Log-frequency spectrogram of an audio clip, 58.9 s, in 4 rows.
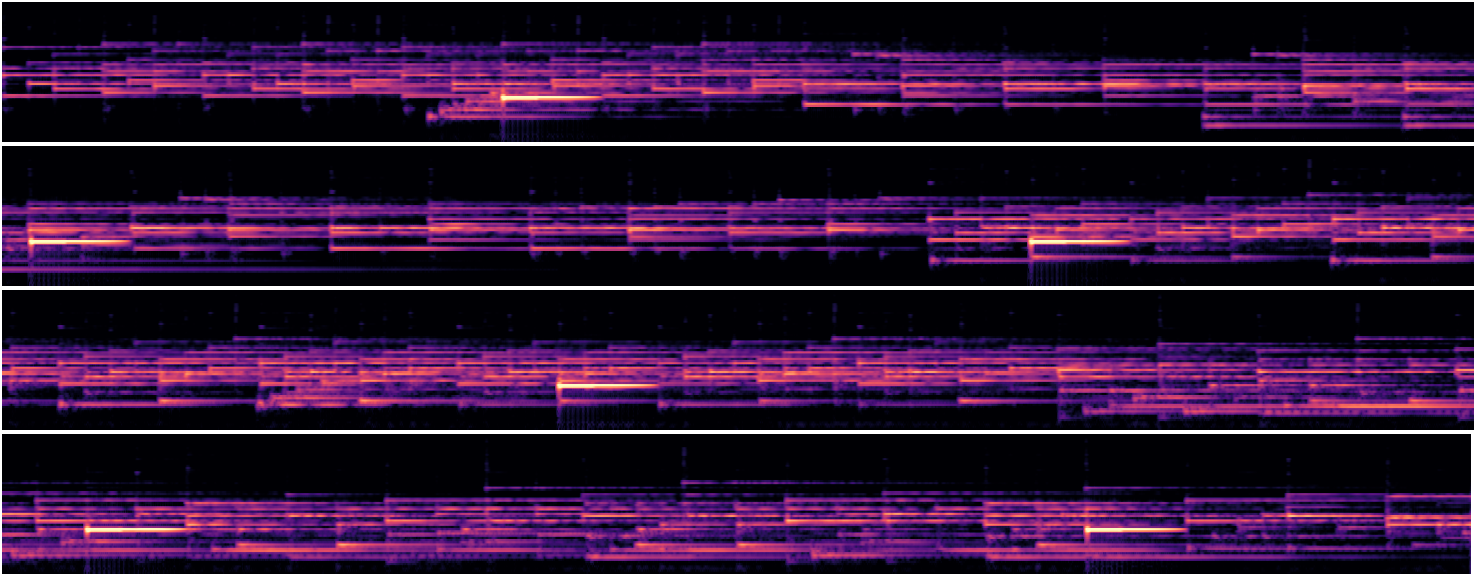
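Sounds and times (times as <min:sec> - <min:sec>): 
magical toy box sound: 0:00.0 - 0:58.8.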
